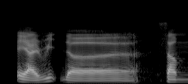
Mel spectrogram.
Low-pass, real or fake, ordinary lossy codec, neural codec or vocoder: 7.2 kHz; real; none; none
